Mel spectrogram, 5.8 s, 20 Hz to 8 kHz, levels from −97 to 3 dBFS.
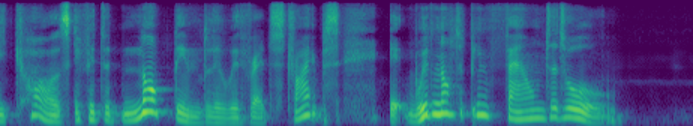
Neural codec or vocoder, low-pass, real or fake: codec, 24 kHz, 1.2 kbps, DualCodec; 7.2 kHz; fake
